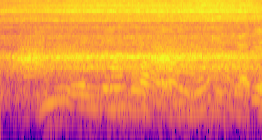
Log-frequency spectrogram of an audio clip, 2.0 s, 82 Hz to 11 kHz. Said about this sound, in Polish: ale już pośród gadów do co bardziej głośnych należy zaliczyć warany z Komodo. Spotkać je można wyłącznie na Komodo, gdzie dorastają do 3 metrów długości i ważą do 90 kg.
